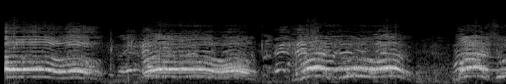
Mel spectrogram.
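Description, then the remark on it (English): A tugboat crew cheers and shouts in sustained, loud bursts after freeing the ship Ever Given from the Suez Canal, voices rising and falling together in jubilant cries separated by brief pauses. “Those are the joyous sounds of the tugboat bros who successfully dislodged the Ever Given, the ship, from the Suez Canal.”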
